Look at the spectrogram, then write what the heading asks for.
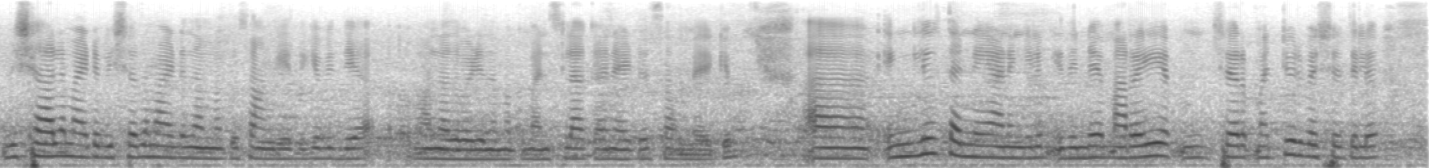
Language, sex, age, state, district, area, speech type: Malayalam, female, 30-45, Kerala, Alappuzha, urban, spontaneous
